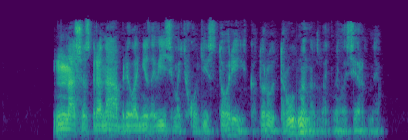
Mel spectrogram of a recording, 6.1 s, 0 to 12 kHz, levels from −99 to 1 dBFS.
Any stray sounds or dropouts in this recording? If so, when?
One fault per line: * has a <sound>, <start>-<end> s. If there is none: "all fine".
all fine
